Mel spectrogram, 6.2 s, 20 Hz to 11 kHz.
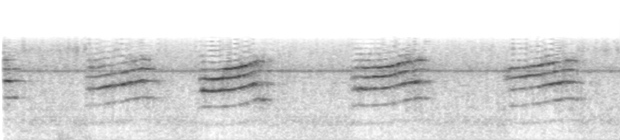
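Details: Male domestic cat in heat, crying indoors: four drawn-out, rising, harmonic meows, each under a second long and spaced about every 1.3 seconds, over a steady background hum.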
